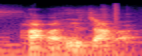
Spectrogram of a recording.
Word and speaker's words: Pappaisjappa: Pappaisjappa. I had to break it up because I see the is and I see the Java.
